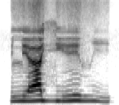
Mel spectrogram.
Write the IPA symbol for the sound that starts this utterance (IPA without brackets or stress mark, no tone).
lʲ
